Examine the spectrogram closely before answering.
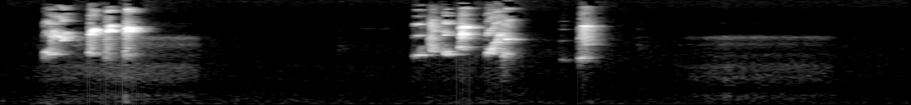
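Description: Small curly-coated dog snoring in its sleep: short, high-pitched rasping snorts in two clusters about two and a half seconds apart, one breath to each cluster, with a fainter breath near the end.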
